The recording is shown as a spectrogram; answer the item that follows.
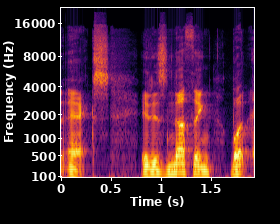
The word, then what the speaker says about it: X: they should pronounce the x button on the PlayStation controller to jump look you can make up whatever bullcrap word you want but it's not cross it's X it has always been X it is nothing but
